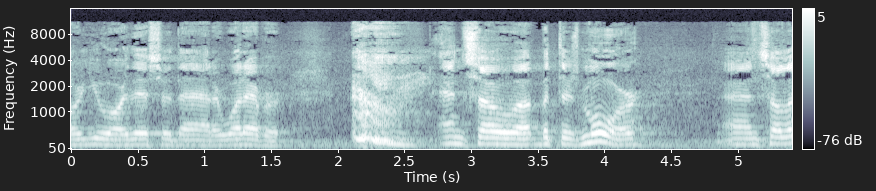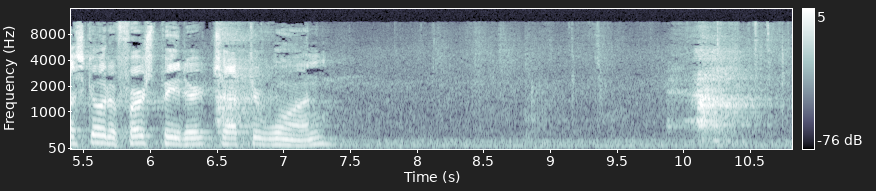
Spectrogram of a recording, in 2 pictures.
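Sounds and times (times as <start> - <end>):
speech: 0.0 - 7.5
sneeze: 2.1 - 2.7, 6.5 - 6.9, 9.9 - 10.6.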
